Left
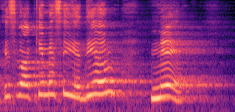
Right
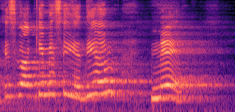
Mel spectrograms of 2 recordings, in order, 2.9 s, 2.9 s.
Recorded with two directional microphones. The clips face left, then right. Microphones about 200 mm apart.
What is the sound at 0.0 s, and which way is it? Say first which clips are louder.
A woman's voice: left 5 dB; 50° left (ahead or behind).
